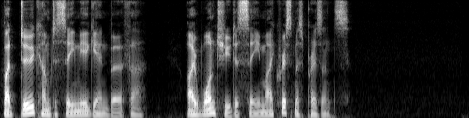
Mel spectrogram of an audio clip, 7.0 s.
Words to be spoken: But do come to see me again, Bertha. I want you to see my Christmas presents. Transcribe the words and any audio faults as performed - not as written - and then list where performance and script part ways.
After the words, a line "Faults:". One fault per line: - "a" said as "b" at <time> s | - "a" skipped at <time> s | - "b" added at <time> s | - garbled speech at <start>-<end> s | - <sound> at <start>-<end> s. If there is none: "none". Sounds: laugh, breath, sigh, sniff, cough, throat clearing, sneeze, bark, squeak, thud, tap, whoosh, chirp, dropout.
But do come to see me again, Bertha. I want you to see my Christmas presents.
Faults:
none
